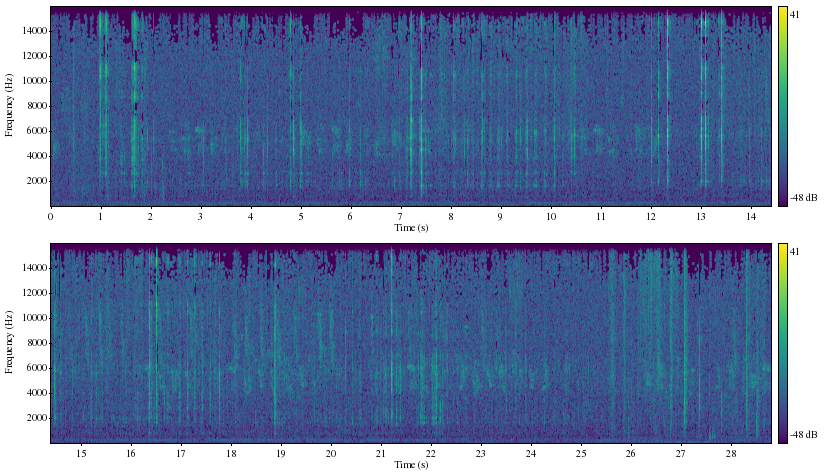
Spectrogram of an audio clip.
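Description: Scattered light metallic clicks and taps as an oil pump pickup tube and its bolts are handled and fitted to the oil pump on an engine block, over a steady low hum.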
